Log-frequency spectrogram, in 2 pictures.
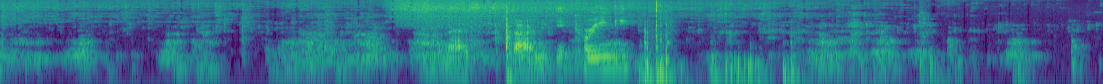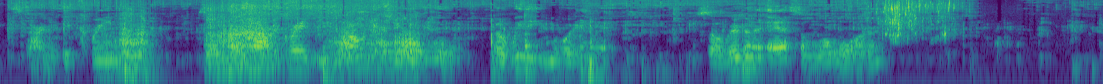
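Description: A spatula scrapes and clatters against a pan.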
